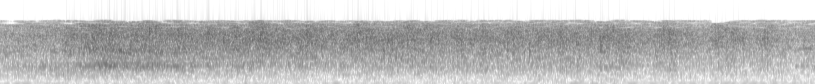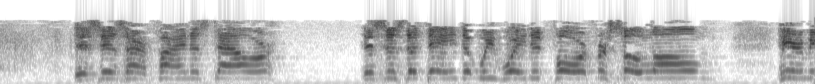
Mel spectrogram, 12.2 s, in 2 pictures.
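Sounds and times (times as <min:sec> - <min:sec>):
large audience clapping and cheering: 0:00.0 - 0:06.7
speech: 0:06.7 - 0:12.2.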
